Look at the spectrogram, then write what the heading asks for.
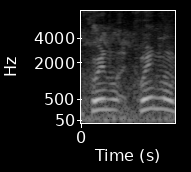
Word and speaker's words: Quinlan: Is that how you pronounce his name? Jason Quinlan.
